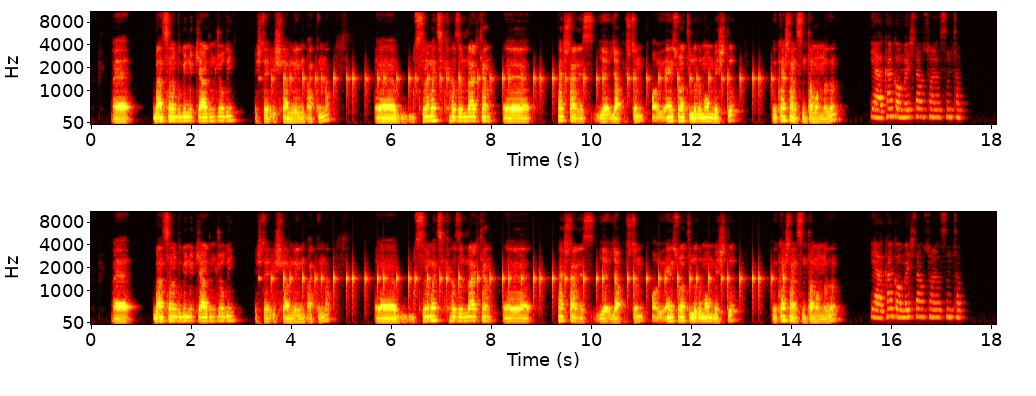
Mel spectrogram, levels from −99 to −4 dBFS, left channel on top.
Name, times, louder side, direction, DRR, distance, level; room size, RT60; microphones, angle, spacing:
voice 1, 0.4-0.8 1.2-2.9 3.3-4.8 5.7-8.0 8.2-8.8 9.3-12.9 13.6-14.9, left 2 dB, 25° left, 0.4 m, -27 dB
sound 1, 3.4-13.9, right 5 dB, 80° right, 0.9 m, -36 dB
voice 2, 15.6-17.4, equal, 50° left, 1.4 m, -40 dB
3.6 x 2.8 x 2.4 m
head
